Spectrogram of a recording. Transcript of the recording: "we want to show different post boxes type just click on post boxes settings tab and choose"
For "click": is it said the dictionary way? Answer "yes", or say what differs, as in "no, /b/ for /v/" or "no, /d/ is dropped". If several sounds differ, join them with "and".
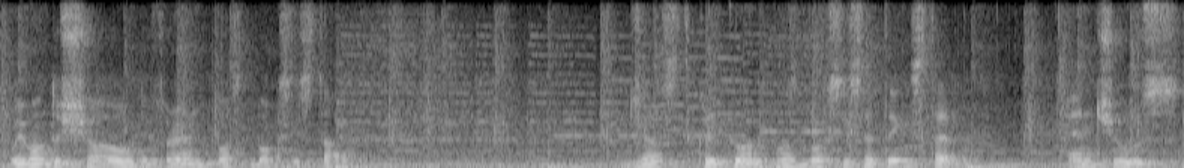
yes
